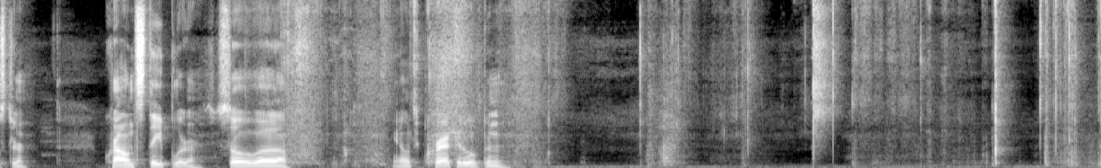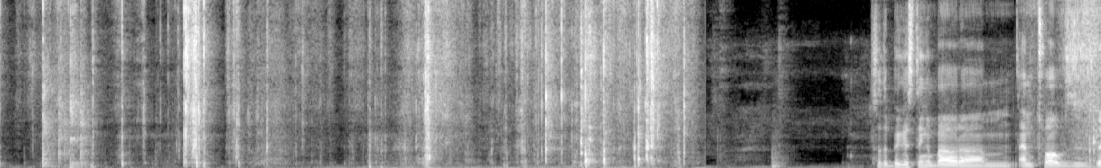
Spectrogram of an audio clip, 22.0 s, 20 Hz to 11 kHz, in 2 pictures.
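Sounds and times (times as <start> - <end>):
packaging crinkling and rustling: 8.5 - 18.1, 21.6 - 22.0
cardboard tearing: 10.4 - 18.1.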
